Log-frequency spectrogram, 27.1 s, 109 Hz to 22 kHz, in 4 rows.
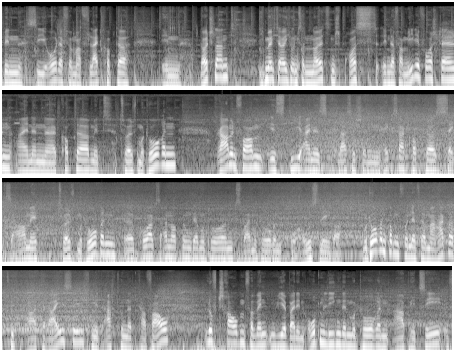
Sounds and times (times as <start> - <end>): Speech: 0.0 - 9.4, 10.0 - 27.0.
